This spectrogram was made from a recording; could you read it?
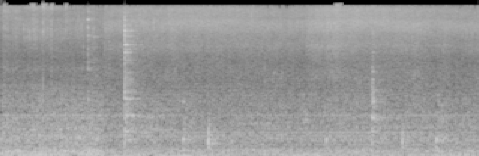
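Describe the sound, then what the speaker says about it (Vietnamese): Garlic, lemongrass and chili sizzle and fry in a pot of oil for a shrimp hotpot base, a steady crackling hiss with occasional sharper pops and stirring, no speech. "Sau khi tỏi xả đã thơm thì mình cho ớt vào để có tăng mùi vị cay và"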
